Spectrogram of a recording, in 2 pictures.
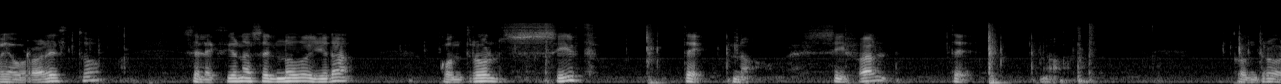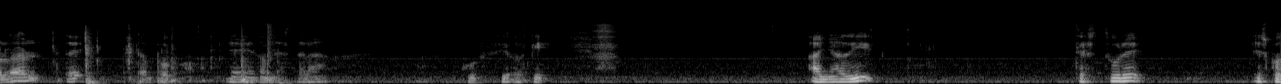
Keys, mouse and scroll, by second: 1.0 x, 1.1 click, 1.8 click, 10.0 alt+shift+t, 13.7 ctrl+alt+t, 14.7 click, 20.2 click, 21.5 middle click.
